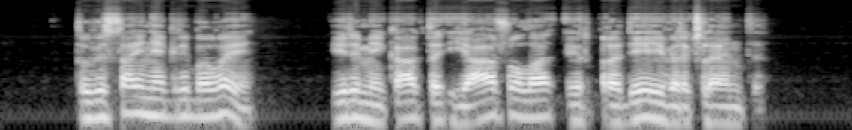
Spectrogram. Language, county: Lithuanian, Klaipėda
